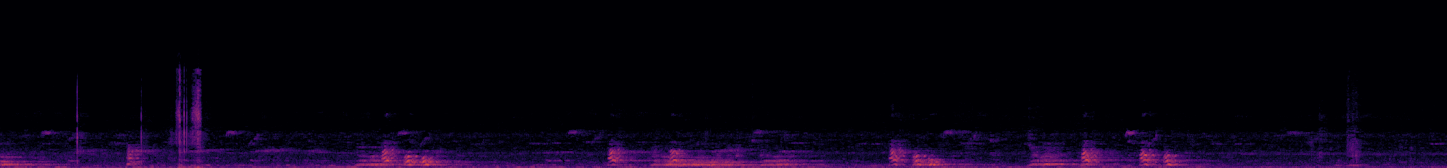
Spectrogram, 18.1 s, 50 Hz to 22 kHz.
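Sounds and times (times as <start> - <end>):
dog barking: 0.0 - 0.4, 1.6 - 1.9, 4.4 - 5.8, 7.6 - 10.3, 11.1 - 12.0, 12.8 - 15.0.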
